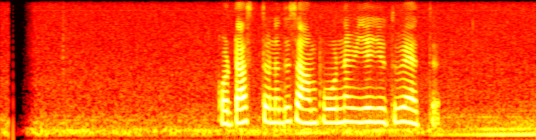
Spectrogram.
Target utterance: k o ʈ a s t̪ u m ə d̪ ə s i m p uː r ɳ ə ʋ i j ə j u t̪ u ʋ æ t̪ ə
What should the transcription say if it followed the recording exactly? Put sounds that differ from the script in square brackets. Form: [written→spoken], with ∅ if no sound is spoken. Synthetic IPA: k o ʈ a s t̪ u [m→n] ə d̪ ə s [i→a] m p uː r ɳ ə ʋ i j ə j u t̪ u ʋ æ t̪ ə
